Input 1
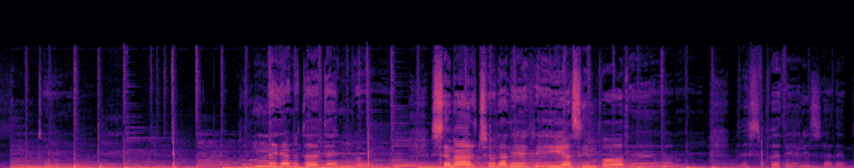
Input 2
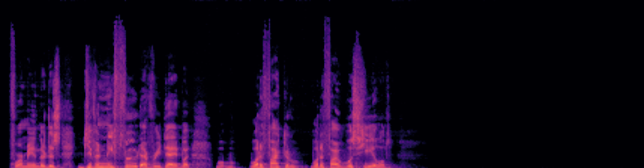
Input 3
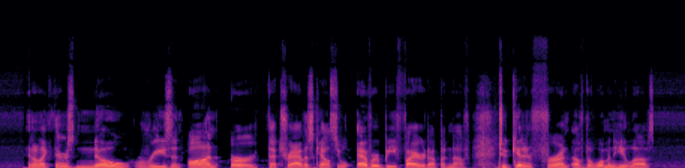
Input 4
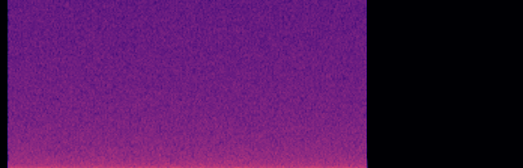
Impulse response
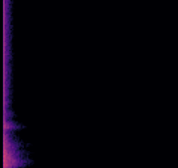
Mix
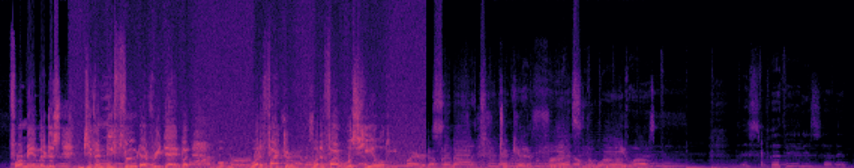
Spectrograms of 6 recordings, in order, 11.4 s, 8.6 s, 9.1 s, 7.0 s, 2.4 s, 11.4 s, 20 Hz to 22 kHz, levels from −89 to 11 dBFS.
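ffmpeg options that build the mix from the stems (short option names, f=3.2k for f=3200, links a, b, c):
-filter_complex "[0:a]asoftclip=type=tanh:threshold=-23dB,volume=-14.5dB,asplit=2[a][b];[b]volume=-16dB[c];[1:a]asoftclip=type=hard:threshold=-21dB,equalizer=f=2.5k:w=1.3:g=6.5,volume=2.5dB,asplit=2[d][e];[e]volume=-17dB[f];[2:a]alimiter=limit=-17.5dB:level=0:latency=1,volume=-11dB,asplit=2[g][h];[h]volume=-16.5dB[i];[3:a]adelay=800,volume=-10dB[j];[4:a]atrim=start_sample=2205[k];[c][f][i]amix=inputs=3:normalize=0[l];[l][k]afir=irnorm=-1:irlink=0[m];[a][d][g][j][m]amix=inputs=5:normalize=0,volume=16.5dB,asoftclip=hard,volume=-16.5dB,acompressor=threshold=-26dB:ratio=6"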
